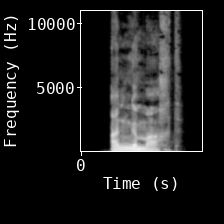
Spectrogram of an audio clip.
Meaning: past participle of anmachen
- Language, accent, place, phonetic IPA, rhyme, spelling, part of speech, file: German, Germany, Berlin, [ˈanɡəˌmaxt], -anɡəmaxt, angemacht, verb, De-angemacht.ogg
